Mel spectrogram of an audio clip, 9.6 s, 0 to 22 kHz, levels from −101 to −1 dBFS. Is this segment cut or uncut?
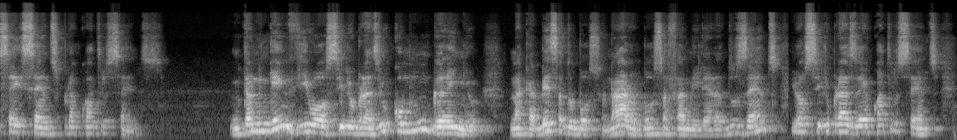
cut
